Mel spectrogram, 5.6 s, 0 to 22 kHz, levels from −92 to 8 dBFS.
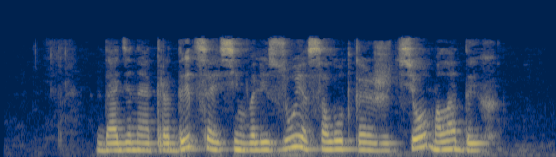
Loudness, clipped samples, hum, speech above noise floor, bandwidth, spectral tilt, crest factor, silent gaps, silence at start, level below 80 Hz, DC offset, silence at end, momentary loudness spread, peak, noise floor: -20 LUFS; under 0.1%; none; 41 dB; 8.4 kHz; -5 dB/octave; 14 dB; none; 0.95 s; -54 dBFS; under 0.1%; 0.65 s; 6 LU; -6 dBFS; -61 dBFS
